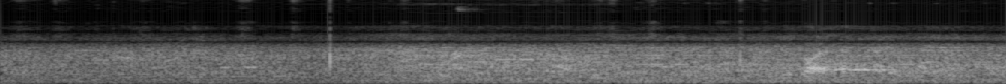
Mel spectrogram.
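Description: A crowd of men and women murmurs and chatters in a large, echoing hall.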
